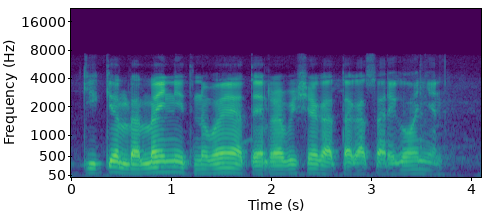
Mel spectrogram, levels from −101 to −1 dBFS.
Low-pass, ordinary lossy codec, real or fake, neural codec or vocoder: 7.2 kHz; none; real; none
